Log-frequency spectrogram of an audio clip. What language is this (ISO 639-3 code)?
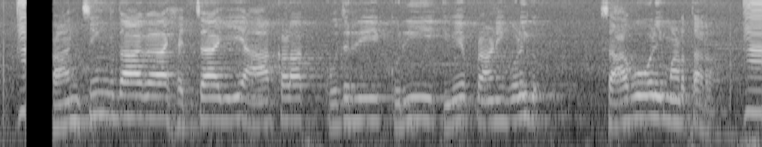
kan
